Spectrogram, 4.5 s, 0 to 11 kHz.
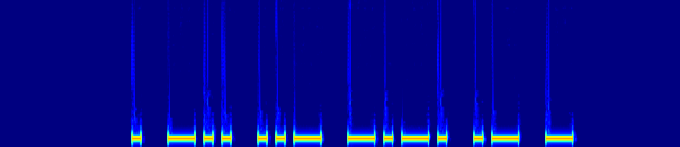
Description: Morse code, heard as a keyed tone, about 20 wpm, 700 Hz. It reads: EDUCAT
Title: Build A Word - 3 Letters At A Time - 9-Letter Words - 20wpm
